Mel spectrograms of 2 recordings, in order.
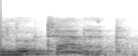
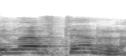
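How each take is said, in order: First: Lieutenant said as "loo-tenant"; American "loo-tenant" for lieutenant; American pronunciation. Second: Lieutenant said as "lef-tenant"; British "leftenant" for lieutenant; British pronunciation. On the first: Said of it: "like the name lieutenant". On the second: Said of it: "The British narrator would say". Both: Retold or imitated.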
